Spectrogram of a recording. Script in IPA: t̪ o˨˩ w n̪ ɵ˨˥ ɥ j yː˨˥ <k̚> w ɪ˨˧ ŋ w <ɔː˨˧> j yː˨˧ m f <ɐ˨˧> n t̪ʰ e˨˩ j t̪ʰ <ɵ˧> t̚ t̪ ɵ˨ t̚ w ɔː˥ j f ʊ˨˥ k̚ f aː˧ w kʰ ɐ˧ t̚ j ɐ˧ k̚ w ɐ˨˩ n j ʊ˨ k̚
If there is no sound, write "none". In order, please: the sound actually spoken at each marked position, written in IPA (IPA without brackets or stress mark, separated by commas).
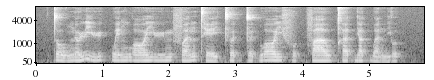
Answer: k̚, ɔː˨˧, ɐ˨˥, ɵ˧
